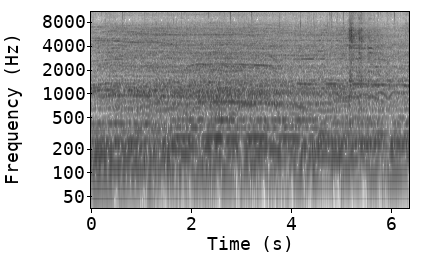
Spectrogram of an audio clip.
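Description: Live band's slow instrumental intro through a concert PA: long held keyboard chords over a low bass line, heard from among the crowd.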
